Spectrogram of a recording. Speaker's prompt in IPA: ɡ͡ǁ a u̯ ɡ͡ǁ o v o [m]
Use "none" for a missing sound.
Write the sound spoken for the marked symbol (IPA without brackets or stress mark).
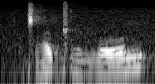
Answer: m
